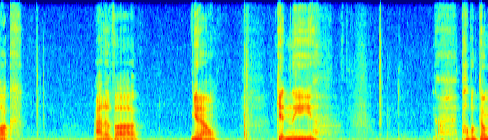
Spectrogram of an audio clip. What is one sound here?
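A young man speaks calmly and close to the microphone, in short phrases with pauses.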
